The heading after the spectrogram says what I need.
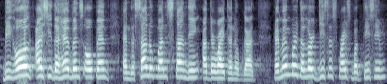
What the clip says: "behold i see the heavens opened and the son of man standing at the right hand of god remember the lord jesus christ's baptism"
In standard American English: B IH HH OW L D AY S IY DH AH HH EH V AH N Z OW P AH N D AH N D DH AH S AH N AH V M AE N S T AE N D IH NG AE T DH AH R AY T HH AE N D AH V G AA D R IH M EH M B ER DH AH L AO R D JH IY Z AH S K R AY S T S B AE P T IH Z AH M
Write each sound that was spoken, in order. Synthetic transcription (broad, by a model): B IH HH OW L D AY S IY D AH HH EH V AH N S OW P AH N D AH N D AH S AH N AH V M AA N S T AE N D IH NG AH T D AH R AY T HH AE N D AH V G AA D R IH M EH M B ER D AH L AO R D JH IY S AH S K R AY S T B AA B T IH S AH M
